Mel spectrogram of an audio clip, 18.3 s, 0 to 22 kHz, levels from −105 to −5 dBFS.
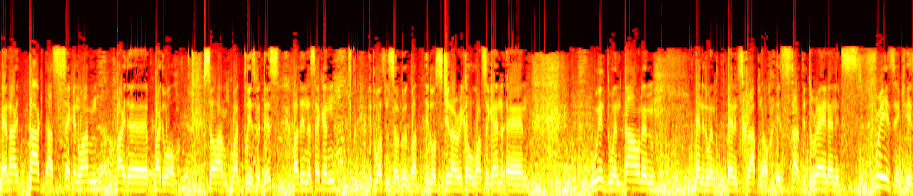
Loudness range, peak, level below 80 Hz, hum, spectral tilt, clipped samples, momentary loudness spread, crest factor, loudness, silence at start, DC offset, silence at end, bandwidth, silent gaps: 1 LU; 0 dBFS; -26 dBFS; none; -5 dB/octave; 0.1%; 3 LU; 10 dB; -10 LUFS; 0 s; under 0.1%; 0 s; 8.6 kHz; none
